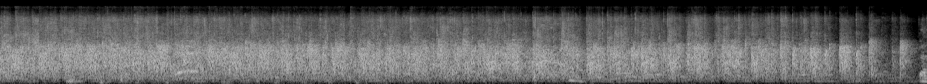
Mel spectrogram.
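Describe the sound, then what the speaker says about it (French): Sustained applause from an audience honouring a federal MP, dense steady clapping filling the room throughout before tapering slightly at the end. "je pense que ça mérite une bonne main d'applaudissements"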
